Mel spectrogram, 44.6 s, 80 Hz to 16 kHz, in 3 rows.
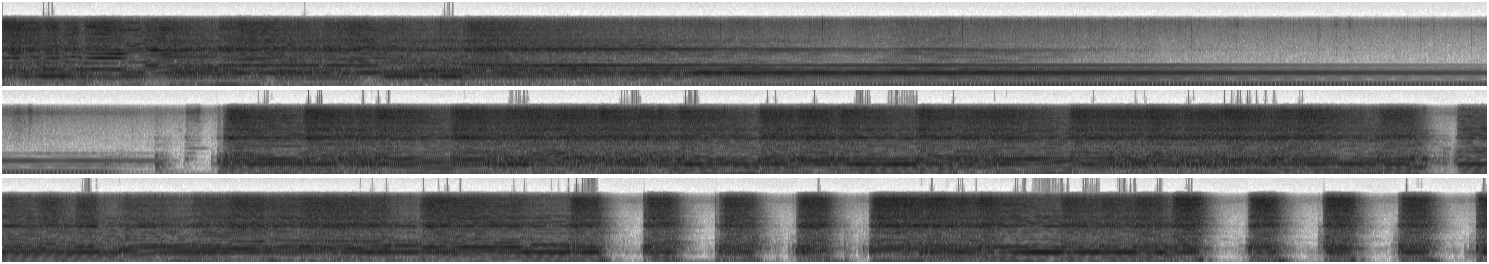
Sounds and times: Distortion: 0:00.0 - 0:44.5
Music: 0:00.0 - 0:44.5.

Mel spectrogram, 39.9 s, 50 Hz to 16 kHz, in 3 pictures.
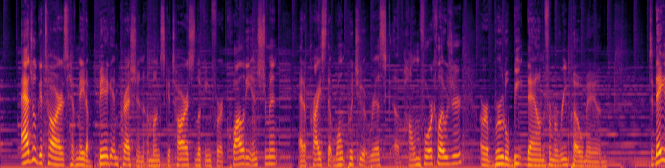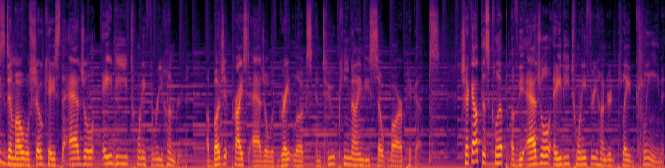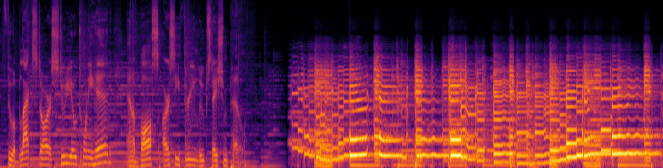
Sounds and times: Speech: 0:00.4 - 0:12.2, 0:13.0 - 0:31.6
Electric guitar: 0:32.4 - 0:39.8.

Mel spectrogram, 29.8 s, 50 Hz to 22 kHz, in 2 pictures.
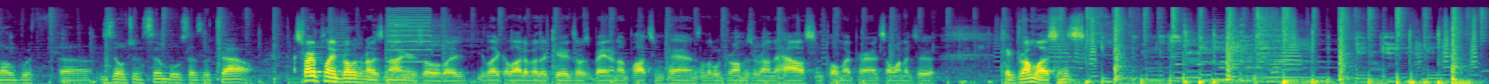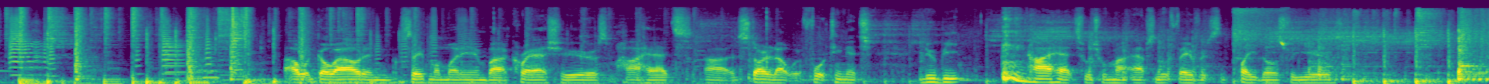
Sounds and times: Speech: 0:00.0 - 0:09.4, 0:10.0 - 0:10.8, 0:17.8 - 0:28.4
Music: 0:00.0 - 0:29.7.

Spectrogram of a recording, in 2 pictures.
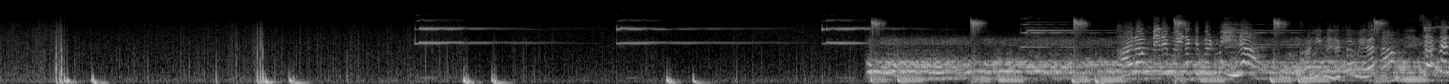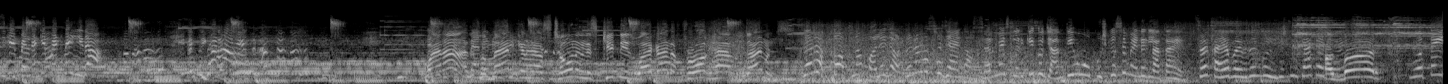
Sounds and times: Music: 0:04.2 - 0:23.2.

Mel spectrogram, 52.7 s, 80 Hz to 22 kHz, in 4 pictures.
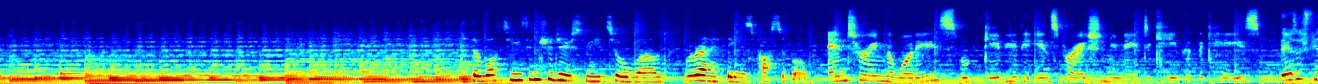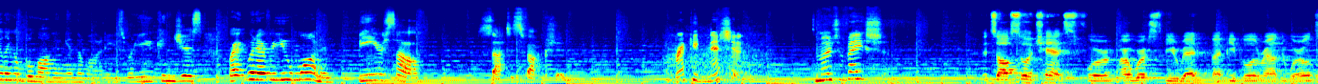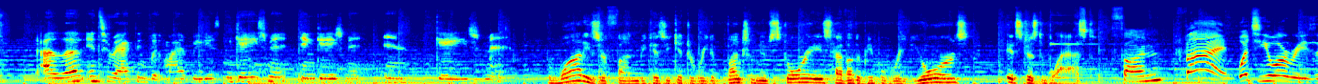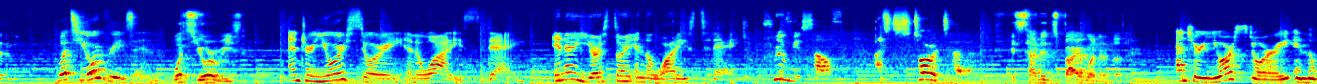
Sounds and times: Music: 0:00.0 - 0:52.7
Speech: 0:31.9 - 0:37.0.

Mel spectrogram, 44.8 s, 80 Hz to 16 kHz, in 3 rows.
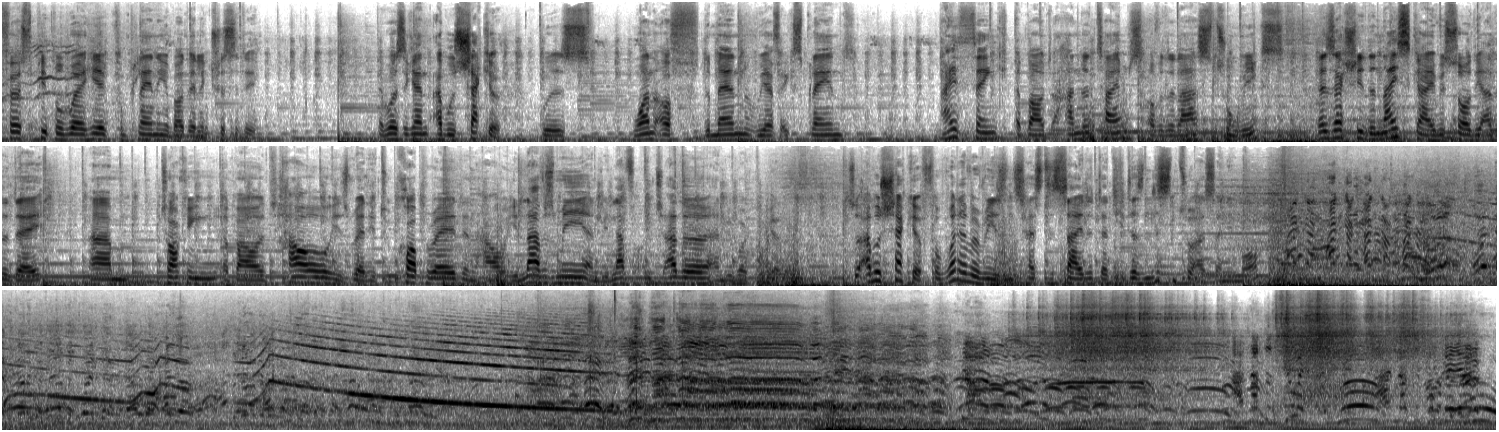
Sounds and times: Fire engine, fire truck (siren): 0:29.0 - 0:36.2.

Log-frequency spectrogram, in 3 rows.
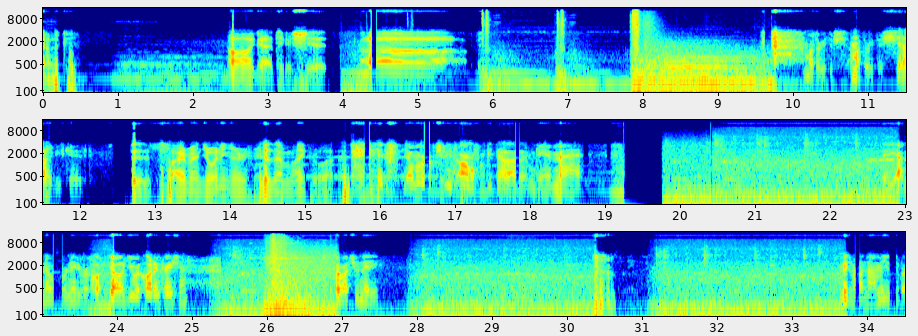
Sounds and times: Speech: 0:00.0 - 0:00.4, 0:02.5 - 0:05.6, 0:10.1 - 0:12.1, 0:12.7 - 0:18.7, 0:22.7 - 0:25.0, 0:26.9 - 0:27.5, 0:33.6 - 0:34.5.

